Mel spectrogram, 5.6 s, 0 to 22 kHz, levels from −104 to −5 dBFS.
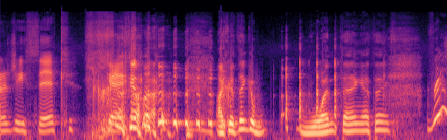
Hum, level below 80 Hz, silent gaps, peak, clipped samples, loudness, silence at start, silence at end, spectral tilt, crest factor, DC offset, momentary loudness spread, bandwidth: none; -46 dBFS; none; -4 dBFS; under 0.1%; -19 LUFS; 0 s; 0 s; -6.5 dB/octave; 14 dB; under 0.1%; 16 LU; 13.5 kHz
